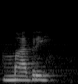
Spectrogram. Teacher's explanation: no llega a terminar de pronunciar la letra D por completo. Se queda en un Madrid. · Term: debilitamiento de la D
